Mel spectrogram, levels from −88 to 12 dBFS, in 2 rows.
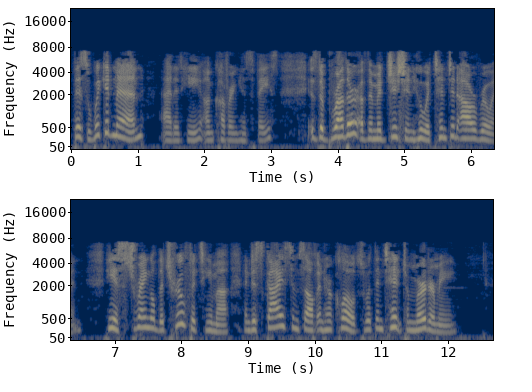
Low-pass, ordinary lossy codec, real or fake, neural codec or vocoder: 7.2 kHz; MP3, 32 kbps; fake; vocoder, 44.1 kHz, 128 mel bands every 256 samples, BigVGAN v2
